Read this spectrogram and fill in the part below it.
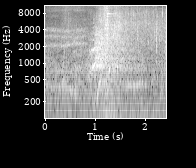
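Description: A blow lands with a heavy, wet thud.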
